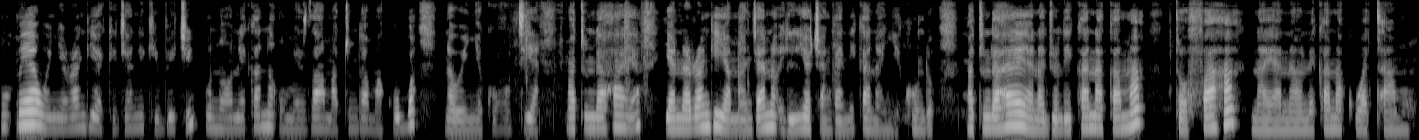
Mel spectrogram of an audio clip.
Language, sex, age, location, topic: Swahili, female, 25-35, Nairobi, agriculture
